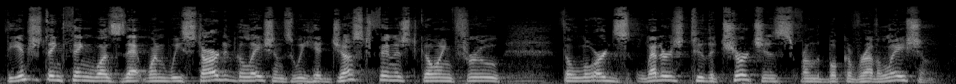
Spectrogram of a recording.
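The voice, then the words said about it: Hoarse, strained voice. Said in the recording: “this could be a lot of water this morning. I'm losing my voice already.”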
